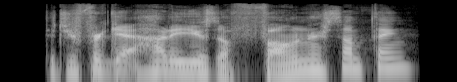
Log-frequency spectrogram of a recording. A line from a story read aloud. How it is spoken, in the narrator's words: Nina snapped with a flourish of the accent that she'd inherited from her mother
